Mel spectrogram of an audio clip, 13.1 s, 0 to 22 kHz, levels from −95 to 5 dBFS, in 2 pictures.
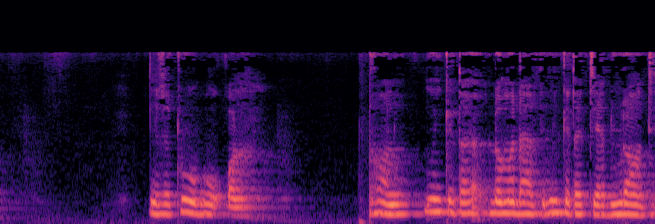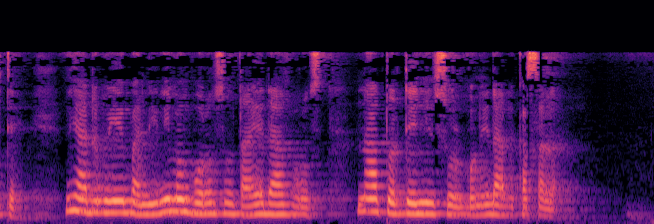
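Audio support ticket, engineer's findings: MP3 compression, throughout the clip. Plainly audible codec damage across the speech: watery, swirling texture, s sounds chirpy and metallic, consonant attacks smeared. Nothing above 8.3 kHz, a hard treble cut consistent with a starved encoder, which points to a low bitrate of around 32 kbps. Mechanism: too few bits per frame, so weak frequency lines are dropped and reappear frame to frame. Likely a low-bitrate MP3 stage in the chain.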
